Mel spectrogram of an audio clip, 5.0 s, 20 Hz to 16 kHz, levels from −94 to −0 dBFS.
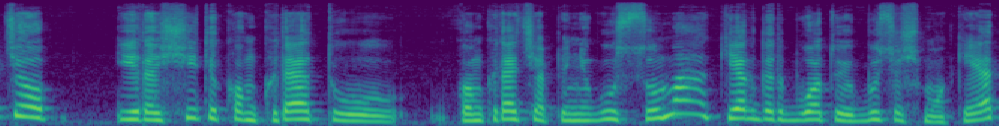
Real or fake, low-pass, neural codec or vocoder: fake; 14.4 kHz; vocoder, 44.1 kHz, 128 mel bands, Pupu-Vocoder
